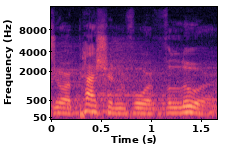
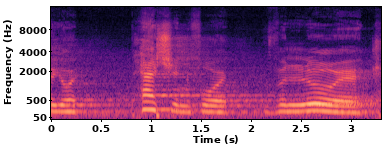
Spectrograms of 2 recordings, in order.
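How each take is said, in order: First: The voice is pitched fairly low. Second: The voice sounds sarcastic and dry. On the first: The character does not yet sound like a lizard. The speaker calls it wrong. "that doesn't sound lizardy enough" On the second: The character mocks his superior. The speaker calls it right. "I want him to sound sarcastic like John Lovitz"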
